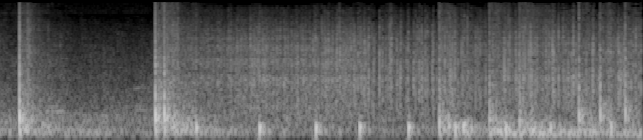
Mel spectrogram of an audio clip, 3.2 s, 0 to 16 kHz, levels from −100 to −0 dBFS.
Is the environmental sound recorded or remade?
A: recorded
